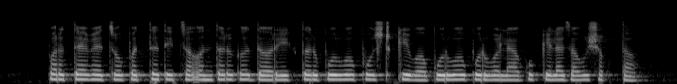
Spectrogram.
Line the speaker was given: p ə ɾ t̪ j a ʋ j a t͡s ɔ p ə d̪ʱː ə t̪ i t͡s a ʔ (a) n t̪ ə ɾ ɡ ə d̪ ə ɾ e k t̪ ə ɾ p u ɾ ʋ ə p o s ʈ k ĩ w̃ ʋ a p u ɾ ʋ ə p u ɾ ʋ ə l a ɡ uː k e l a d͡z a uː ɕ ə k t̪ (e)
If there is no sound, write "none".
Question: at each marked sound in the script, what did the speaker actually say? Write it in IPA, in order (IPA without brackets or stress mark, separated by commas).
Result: ə, a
